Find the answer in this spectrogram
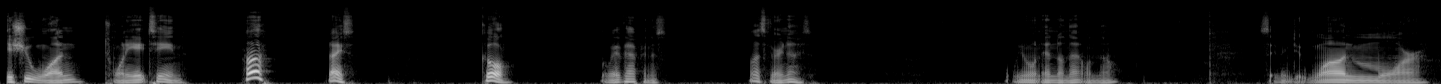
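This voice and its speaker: A man's voice: deep voice, slow, creaky, long pauses, a little mellow, dry recording, studio quality. A middle-aged man hosting a show, reading viewer emails aloud and commenting on them in an easygoing, offhand way.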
